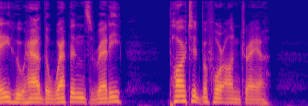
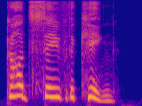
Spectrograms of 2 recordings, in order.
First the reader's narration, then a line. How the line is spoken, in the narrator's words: she cried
